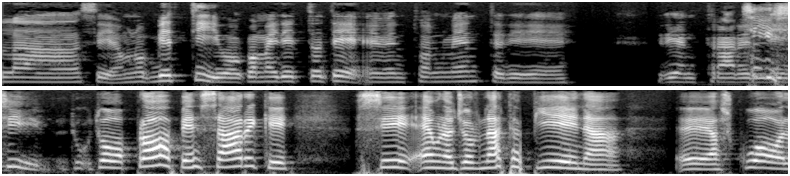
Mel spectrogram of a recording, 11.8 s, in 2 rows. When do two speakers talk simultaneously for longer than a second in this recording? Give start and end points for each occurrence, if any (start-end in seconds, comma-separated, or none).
none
